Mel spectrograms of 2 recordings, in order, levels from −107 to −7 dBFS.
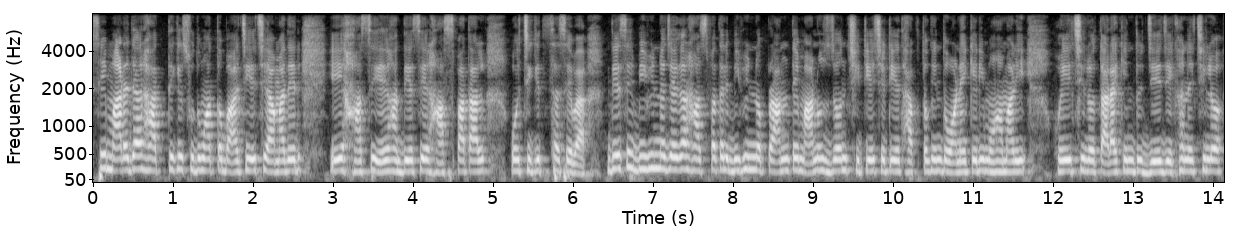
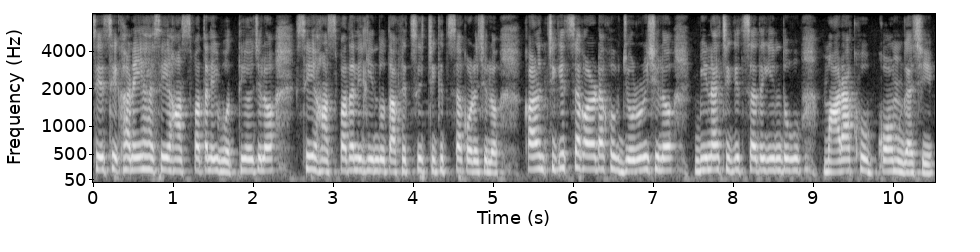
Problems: none marked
